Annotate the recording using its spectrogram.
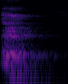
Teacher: जब मैं ए का उच्चारण करता हूँ तो जो जीवा की स्थिति बीच में से उठती है। अब बीच में से उठने की वजह से ए का उच्चारण स्थान कौन सा हो जाएगा, मध्य स्वर, मध्य का भाग होगा तो मध्य स्वर कहलाएगा ए।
